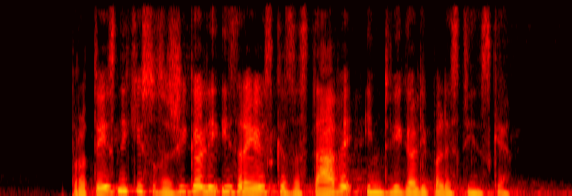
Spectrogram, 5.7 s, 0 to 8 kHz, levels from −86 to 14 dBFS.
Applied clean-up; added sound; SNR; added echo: none; none; none; reverberation time 1.6 s.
